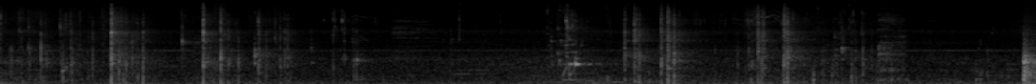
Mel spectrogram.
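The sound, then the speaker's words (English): Someone drinking water: a series of wet gulps and swallowing clicks at an uneven pace, fairly quiet, with no talking. “I need to drink some water.”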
